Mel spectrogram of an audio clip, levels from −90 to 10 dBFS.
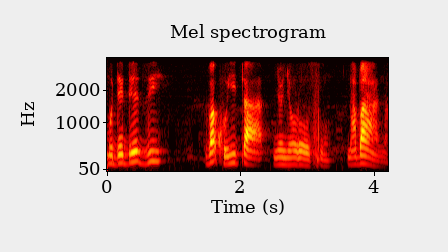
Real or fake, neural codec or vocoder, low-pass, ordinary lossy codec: real; none; 3.6 kHz; none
